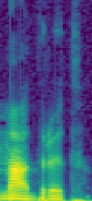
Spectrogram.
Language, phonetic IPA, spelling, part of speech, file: Polish, [ˈmadrɨt], Madryt, proper noun, Pl-Madryt.ogg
